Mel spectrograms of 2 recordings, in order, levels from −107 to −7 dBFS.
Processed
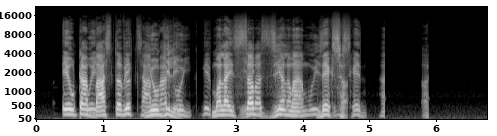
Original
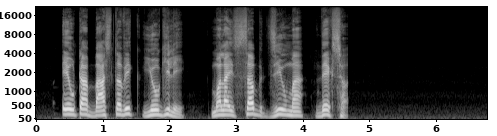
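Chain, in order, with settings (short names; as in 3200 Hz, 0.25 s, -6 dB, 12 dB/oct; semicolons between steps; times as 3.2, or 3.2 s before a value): reverse delay 0.653 s, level -8.5 dB; LPF 8000 Hz 12 dB/oct; notch 730 Hz, Q 12; gain -2 dB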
